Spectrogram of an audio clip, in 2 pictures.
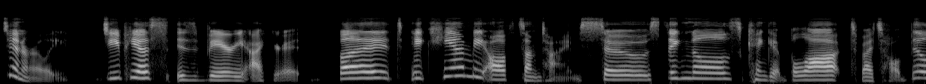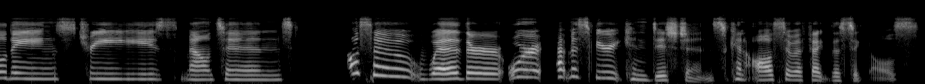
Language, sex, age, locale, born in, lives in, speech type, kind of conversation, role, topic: English, female, 45-49, en-US, United States, United States, read, expert-assistant, expert, How does a GPS work to help with navigation?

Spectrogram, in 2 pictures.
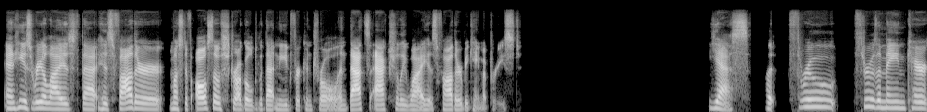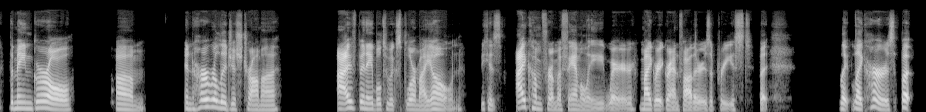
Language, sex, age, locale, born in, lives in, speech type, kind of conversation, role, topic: English, female, 25-29, en-US, United States, United States, conversation, podcast, guest, How do your feelings shape the way you create and express yourself?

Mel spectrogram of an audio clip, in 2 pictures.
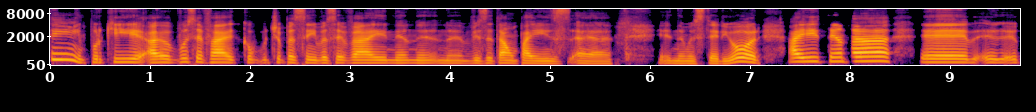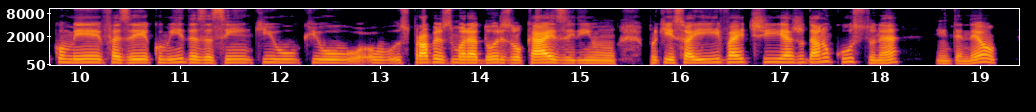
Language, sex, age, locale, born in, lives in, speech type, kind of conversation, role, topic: Portuguese, female, 60-64, pt-BR, Brazil, United States, conversation, advice, advisor, Como posso viajar mais mesmo com pouco dinheiro disponível?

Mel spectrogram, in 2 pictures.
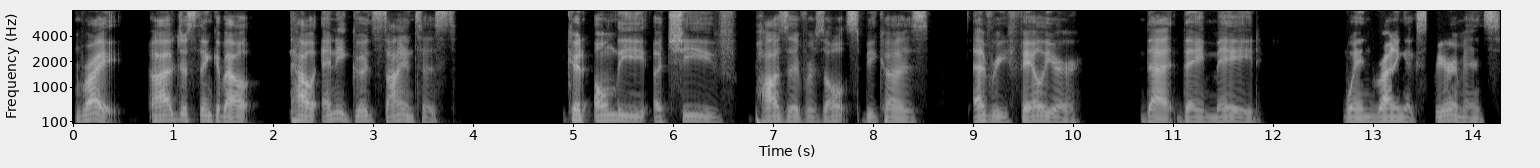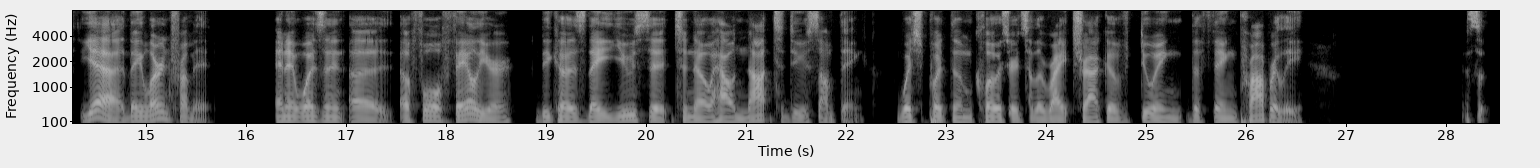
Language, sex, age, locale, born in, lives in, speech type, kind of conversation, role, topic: English, male, 25-29, en-US, United States, United States, conversation, unstructured, none, What can we learn from past mistakes in history?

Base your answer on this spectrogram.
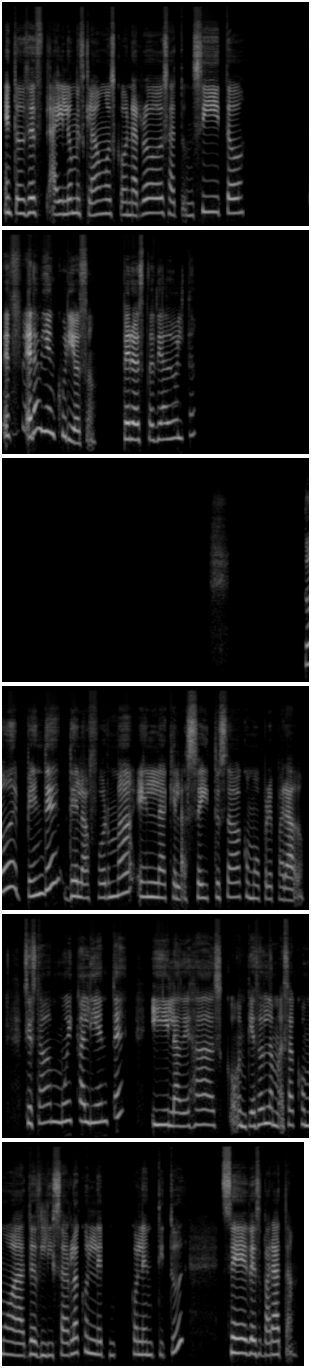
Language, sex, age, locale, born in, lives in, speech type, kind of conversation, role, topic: Spanish, female, 35-39, es-CO, United States, United States, conversation, podcast, guest, ¿Tienes algún recuerdo de infancia ligado a una comida?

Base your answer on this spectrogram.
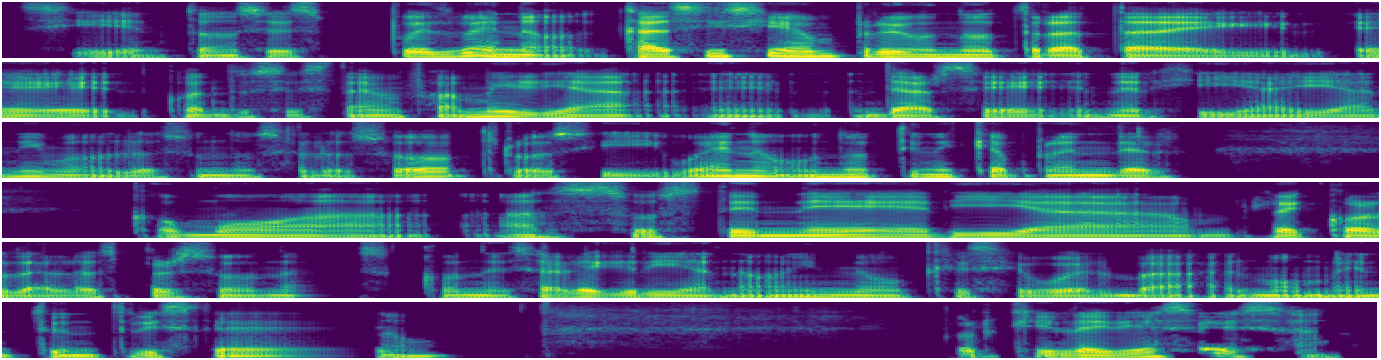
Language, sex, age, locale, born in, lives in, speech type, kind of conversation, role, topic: Spanish, male, 40-44, es-CO, Colombia, United States, conversation, unstructured, none, ¿Tienes alguna tradición familiar que te guste mucho?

